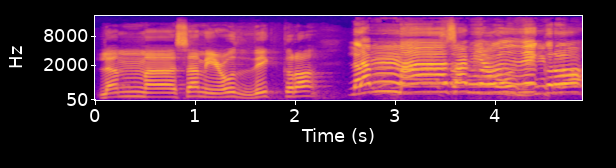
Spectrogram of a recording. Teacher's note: غنہ کی مقدار کتنی ہے؟ ایک الف کے برابر، ٹھیک ہے؟ تو غنہ کی مقدار آپ نے پوری کرنی ہے۔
